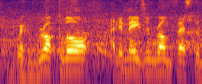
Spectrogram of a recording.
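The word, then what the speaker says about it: Wrocław: in a rock load I can't pronounce it properly because I don't speak Polish but we're in Wroclaw Wroclaw that's it with Wroclaw an amazing rum fest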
